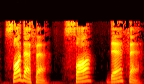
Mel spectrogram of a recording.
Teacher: شما صاد میبینید درشته، دال و فا استفال دارن، حالت ترقیق دارن، نازک ادا میشن. تفخیم در صاد مشخصه، ترقیق در دال و فا در کلمه صادفه معلومه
